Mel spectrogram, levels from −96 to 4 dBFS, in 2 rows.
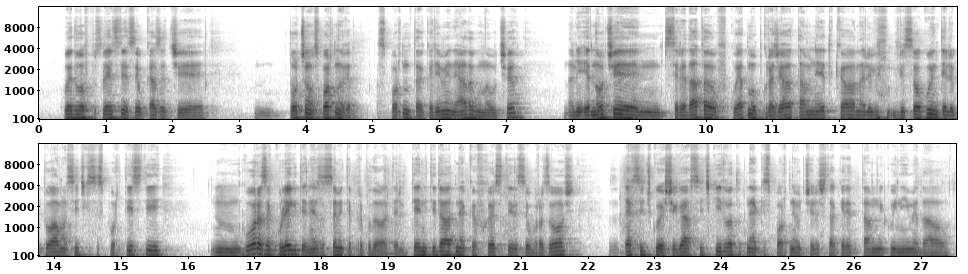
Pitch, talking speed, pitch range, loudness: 110 Hz, 150 wpm, 105-120 Hz, -27 LUFS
